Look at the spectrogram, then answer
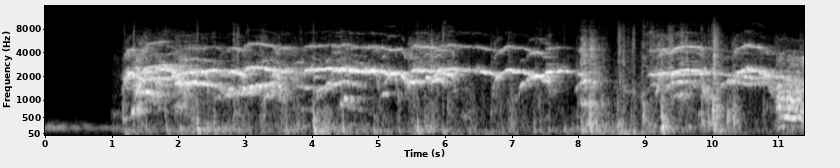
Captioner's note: screaming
